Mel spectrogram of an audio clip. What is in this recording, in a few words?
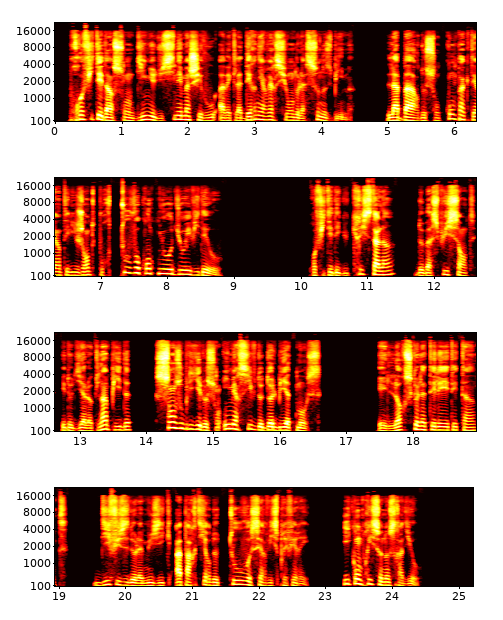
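French France, male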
